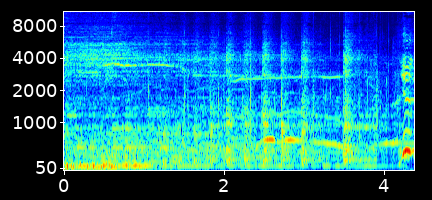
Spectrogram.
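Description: Live rock band playing through a festival PA, recorded from the audience; about a second in the bass drops away and the music thins to a quieter instrumental break with a few sharp hits.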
